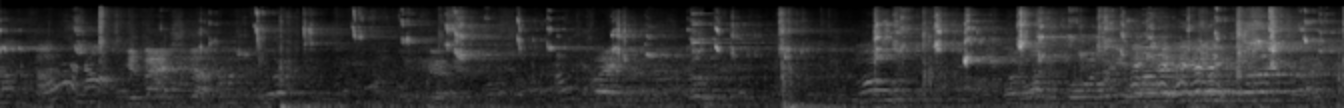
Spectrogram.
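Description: Basketball bouncing on a hardwood gym floor during play, with players' indistinct calls and shouts, all echoing in a large gym.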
